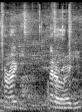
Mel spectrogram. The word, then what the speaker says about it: pierogi: How do you pronounce this? It's pierogi.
